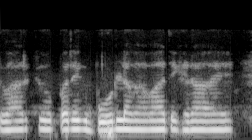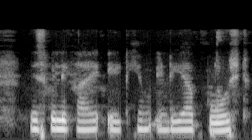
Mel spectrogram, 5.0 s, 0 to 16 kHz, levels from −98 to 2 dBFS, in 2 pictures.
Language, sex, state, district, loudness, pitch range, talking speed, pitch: Hindi, female, Uttar Pradesh, Lalitpur, -16 LUFS, 190-200 Hz, 200 wpm, 195 Hz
